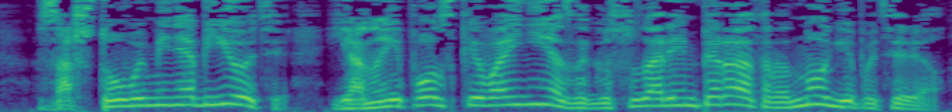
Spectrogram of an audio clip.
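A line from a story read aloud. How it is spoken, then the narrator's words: Shouting. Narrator (Russian): Он им кричал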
